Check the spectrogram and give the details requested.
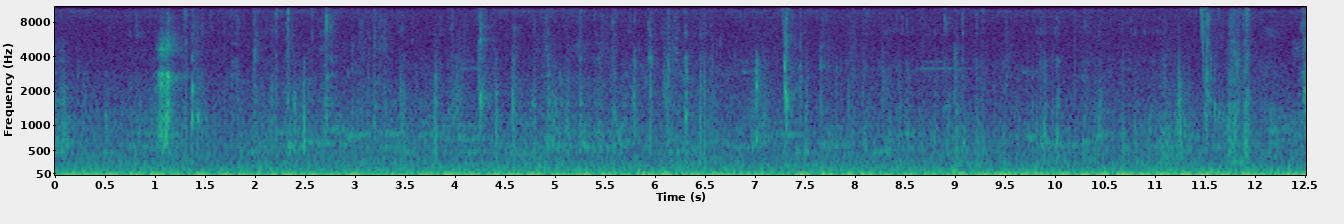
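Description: Close-up chewing and wet mouth smacks of a person eating rice and curry by hand, with many short sharp clicks, over a steady low hum.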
